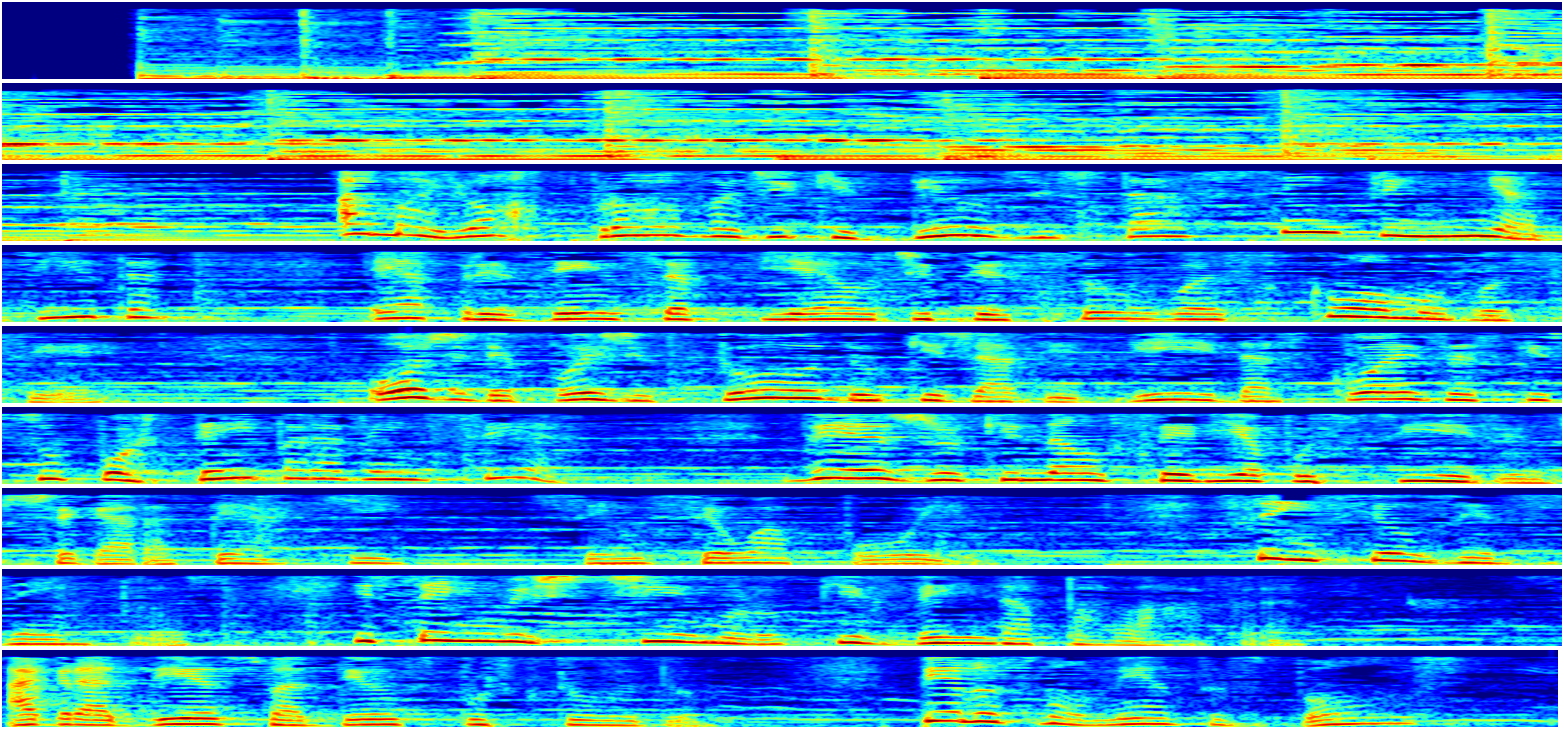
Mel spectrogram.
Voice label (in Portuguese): Evangélico Agradecimento Feminino; Aniversários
